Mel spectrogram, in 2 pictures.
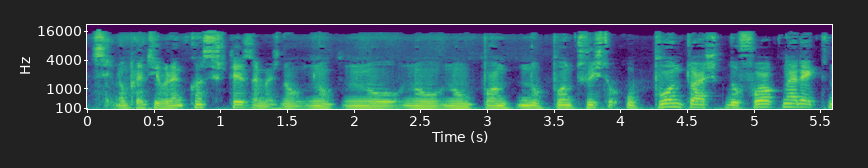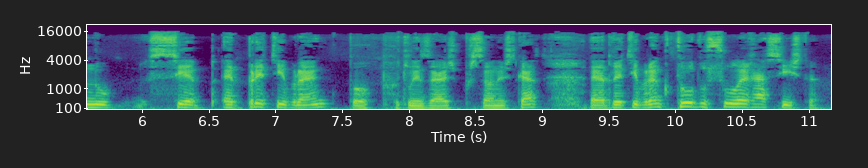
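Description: A man's voice: medium pitch, fast, fairly bright tone. A man with a European Portuguese accent discussing a book as a critic on radio, full of fillers and restarts. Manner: hesitant, many fillers and restarts.

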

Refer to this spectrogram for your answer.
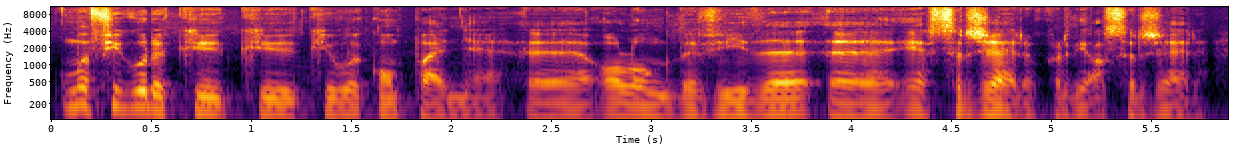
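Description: Hesitant European Portuguese radio host. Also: male voice, fairly low pitch, animated, moderate pace, a little mellow. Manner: hesitant questioning with many fillers and repeated words. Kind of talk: radio interview.

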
